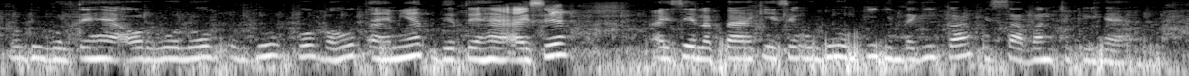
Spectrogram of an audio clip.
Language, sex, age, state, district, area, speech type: Urdu, female, 60+, Bihar, Khagaria, rural, spontaneous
